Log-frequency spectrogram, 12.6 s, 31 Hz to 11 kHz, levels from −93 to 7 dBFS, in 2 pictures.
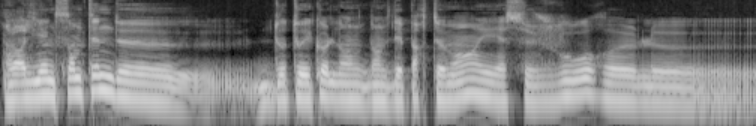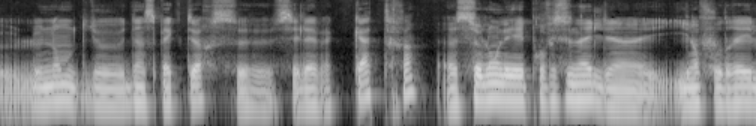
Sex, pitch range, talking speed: male, 85-105 Hz, 150 wpm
